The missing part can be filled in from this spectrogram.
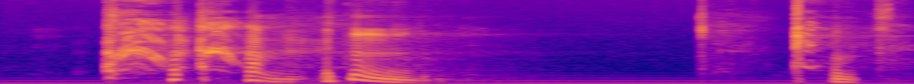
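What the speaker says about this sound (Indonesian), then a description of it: "ada yang batuk" Several sharp coughs in a quick burst, close up, then a pause of near silence before two or three more coughs.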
